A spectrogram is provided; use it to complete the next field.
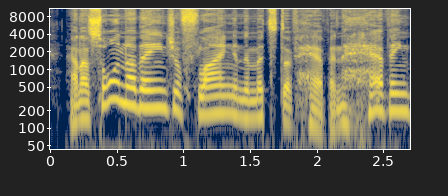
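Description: With a dark, mellow tone and very wide pitch swings, a man speaks in a dry sound with no echo against a quiet background. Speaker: radio program host. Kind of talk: explanatory Bible teaching on call-in show. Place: studio. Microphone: headset.

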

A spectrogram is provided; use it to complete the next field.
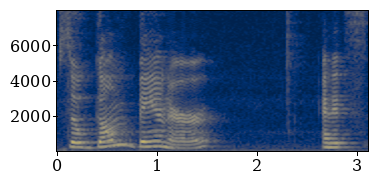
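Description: A woman is speaking. She has an American accent. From US, Pennsylvania. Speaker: information architecture educator. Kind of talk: tutorial. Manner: thinking aloud while demonstrating. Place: home room. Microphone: webcam.

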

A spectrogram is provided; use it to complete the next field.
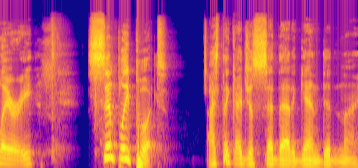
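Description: A man speaks in an animated tone. The background is quiet. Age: 50s. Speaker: stock market commentator and business owner; stock market commentator. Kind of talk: solo video commentary. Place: home room. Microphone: studio mic.

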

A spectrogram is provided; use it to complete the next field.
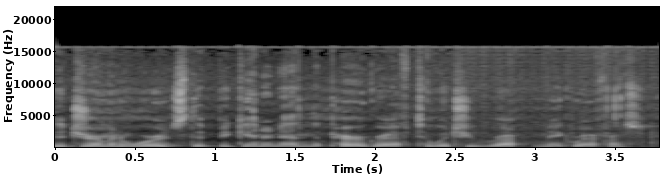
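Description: His voice is fairly low in pitch. The man talks at a fairly quick pace. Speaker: attorney. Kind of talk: legal objections at a deposition. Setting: videotaped deposition room. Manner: formal. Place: meeting room.

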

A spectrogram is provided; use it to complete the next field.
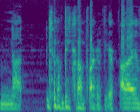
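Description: A man's raspy, put-on character voice at medium pitch and moderate pace, with music in the background. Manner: defiant, confident.

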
